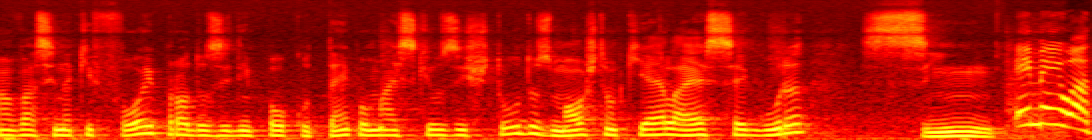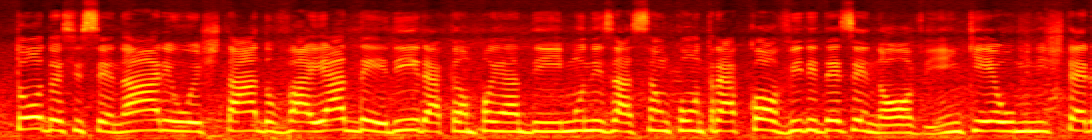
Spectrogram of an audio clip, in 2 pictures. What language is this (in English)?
Portuguese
